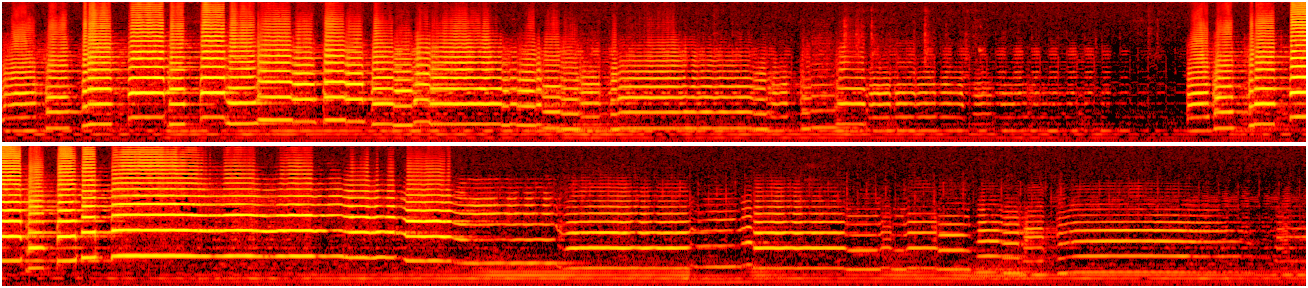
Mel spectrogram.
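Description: Trumpet playing a slow, ornamented klezmer melody over a held low chord, in two long phrases. The first starts loud and fades away; the second comes in loud about twelve seconds in.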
